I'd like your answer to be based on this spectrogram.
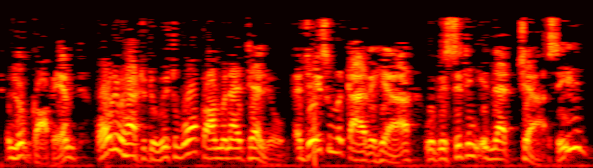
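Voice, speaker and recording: An actor playing a polite, anxious theatre producer who talks hesitantly, in an old radio drama. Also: male voice, on the high side, wildly swooping pitch, a little fast, mellow, lo-fi sound, a little hiss or hum. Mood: flustered.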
